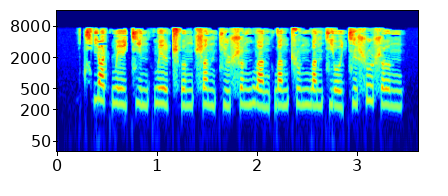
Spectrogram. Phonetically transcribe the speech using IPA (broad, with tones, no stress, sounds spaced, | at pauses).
t͡ɕʰ j ä˥˨ k w e˨˦ ɪ̯ t͡ɕ i˨˩ n k w e˥˨ ɪ̯ ʈ͡ʂʰ ɤ˨˦ ŋ ʂ a˥˨ n t͡ɕ y˨˦ ʂ ɤ˨˦ ŋ w a˨˩ n x w a˨˦ n ʈ͡ʂ u˨˦ n̪ w a˨˦ n t͡ɕ j o˨˩ ʊ̯ t͡ɕ i˨˦ ʂ u˥˨ ʂ ɤ˨˩ ŋ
